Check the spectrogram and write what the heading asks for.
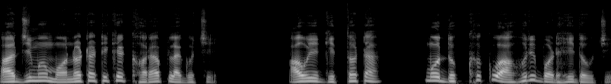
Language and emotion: Odia, sad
